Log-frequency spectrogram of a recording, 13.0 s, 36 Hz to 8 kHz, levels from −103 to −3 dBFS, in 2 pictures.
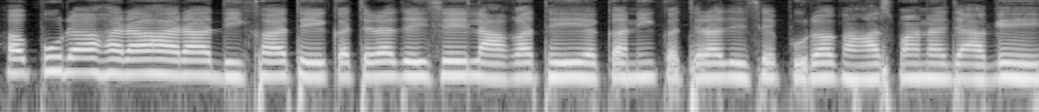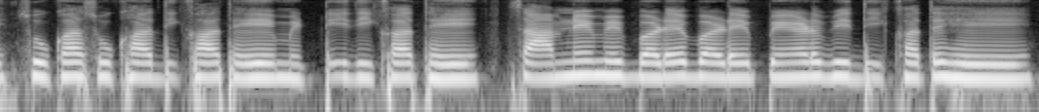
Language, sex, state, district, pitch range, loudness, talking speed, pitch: Chhattisgarhi, female, Chhattisgarh, Balrampur, 185-200 Hz, -17 LUFS, 145 wpm, 190 Hz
